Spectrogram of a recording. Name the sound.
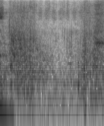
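person wading into water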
